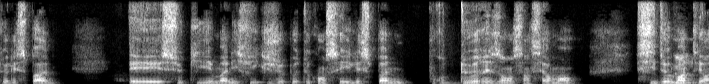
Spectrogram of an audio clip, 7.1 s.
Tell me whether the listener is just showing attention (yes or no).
yes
